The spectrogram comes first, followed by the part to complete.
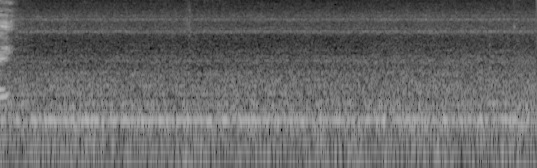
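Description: Steady low rumble of a car heard from inside the cabin, with one constant hum held at the same pitch throughout.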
